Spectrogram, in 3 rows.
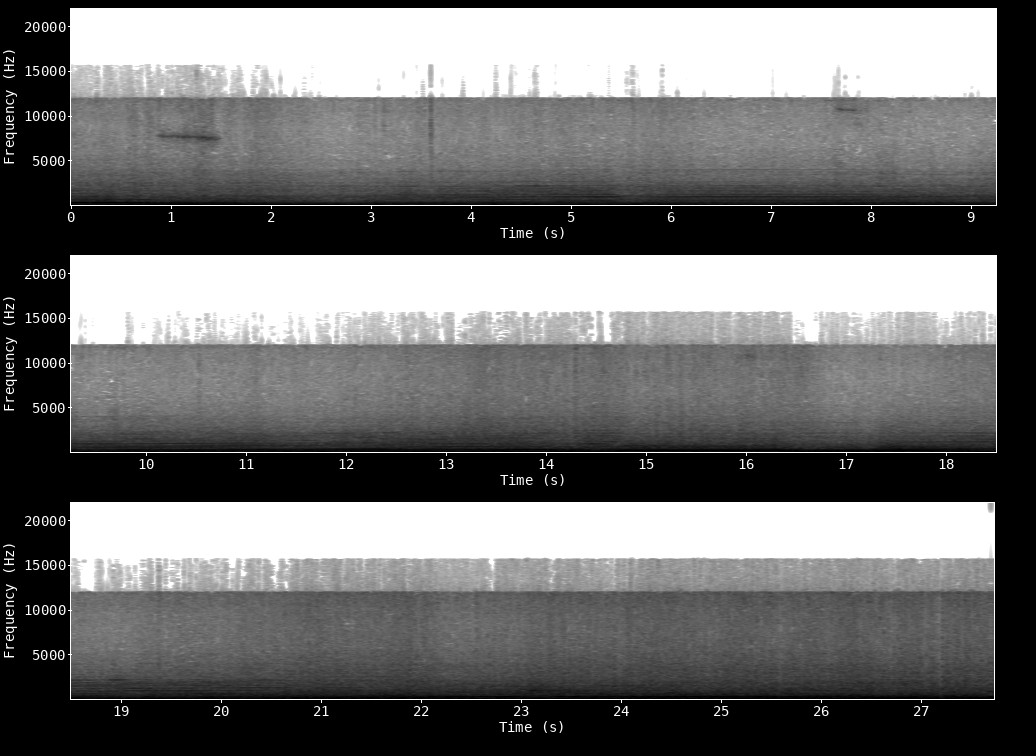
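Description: BMW E46 M3's S54 inline-six pulling hard on track, heard from inside the cabin. The engine note climbs slowly, drops sharply at a gear change about halfway through and gets louder, then climbs steadily again up to about 118 mph. It starts to fall right at the end.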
